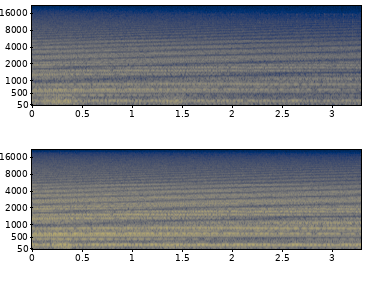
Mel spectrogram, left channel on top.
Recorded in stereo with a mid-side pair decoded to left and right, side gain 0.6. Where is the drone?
35° right; by 3.3 s 50° right.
